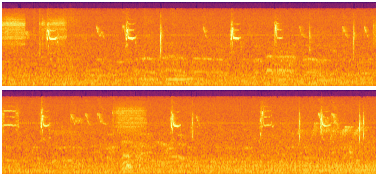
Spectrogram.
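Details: Wild Bar-winged prinia parents looking after their young: thin, high, clipped chirps scattered roughly every one to two seconds, fairly faint, with a short hissing burst near the middle.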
